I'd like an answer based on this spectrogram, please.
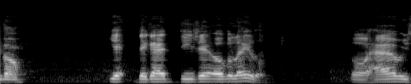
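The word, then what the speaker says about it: Uiagalelei: Yeah, they got DJ Ogalele, or however you say his last name.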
